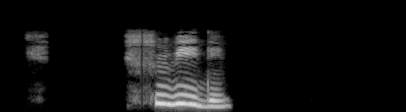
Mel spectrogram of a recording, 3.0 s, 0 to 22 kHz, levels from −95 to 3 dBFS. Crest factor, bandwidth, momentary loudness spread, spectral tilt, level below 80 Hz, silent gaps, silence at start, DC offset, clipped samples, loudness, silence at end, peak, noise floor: 20 dB; 7 kHz; 15 LU; -5 dB/octave; -80 dBFS; none; 0.95 s; under 0.1%; under 0.1%; -19 LUFS; 1.35 s; -4 dBFS; under -90 dBFS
